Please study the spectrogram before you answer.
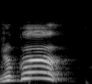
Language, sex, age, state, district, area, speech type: Maithili, male, 30-45, Bihar, Darbhanga, urban, read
